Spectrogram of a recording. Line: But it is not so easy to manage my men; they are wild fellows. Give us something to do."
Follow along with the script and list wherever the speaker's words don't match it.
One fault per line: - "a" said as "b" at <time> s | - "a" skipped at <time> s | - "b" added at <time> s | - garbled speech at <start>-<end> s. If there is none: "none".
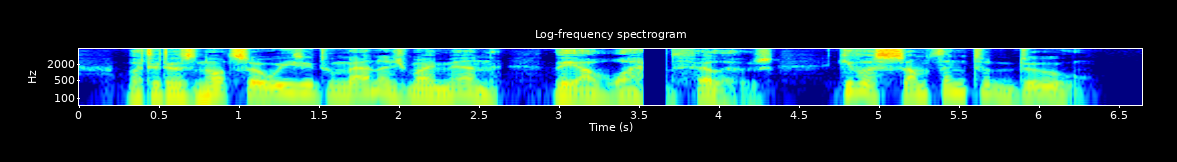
none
